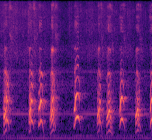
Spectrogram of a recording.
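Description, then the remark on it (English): A voice imitates a dog barking, giving about nine short, loud woofs in a quick, fairly steady rhythm, with no other talk. “will you do some of your best barking, please?”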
